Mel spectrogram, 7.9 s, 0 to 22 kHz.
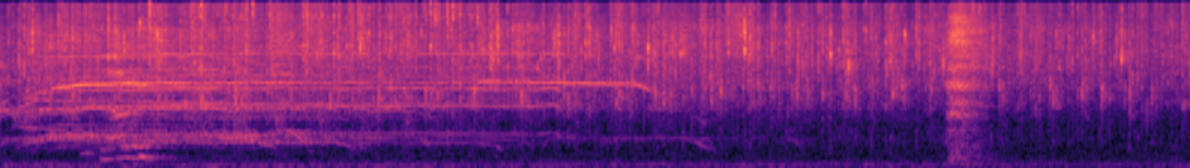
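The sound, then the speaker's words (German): Steady crowd applause from a live audience at the pre-opening of CSD Leipzig 2023 on Augustusplatz in Leipzig, with a dense, crackling texture lasting throughout, joined early on by sustained whistles or cheering tones that fade out midway; open-air and fairly even in loudness. “Und jetzt hört ihr den Applaus unseres wunderbaren Live-Publikums.”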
